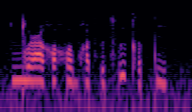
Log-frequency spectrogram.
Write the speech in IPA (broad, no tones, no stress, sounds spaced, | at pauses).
ŋ͡ǀ u ʕ ɛ χ o χ o b χ a t͡sʼ ɯ t͡sʼ ɯ kʼ ʌ tː i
